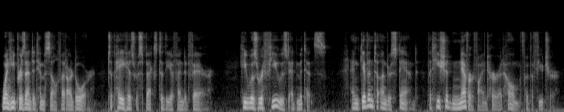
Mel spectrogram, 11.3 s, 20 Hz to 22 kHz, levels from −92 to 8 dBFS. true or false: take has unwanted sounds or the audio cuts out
false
